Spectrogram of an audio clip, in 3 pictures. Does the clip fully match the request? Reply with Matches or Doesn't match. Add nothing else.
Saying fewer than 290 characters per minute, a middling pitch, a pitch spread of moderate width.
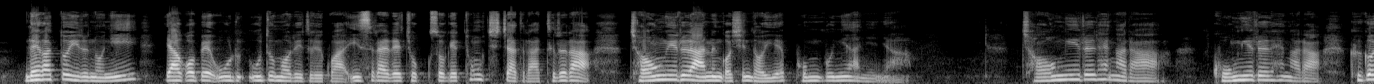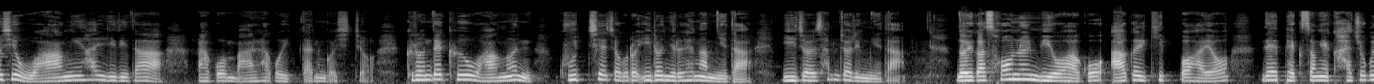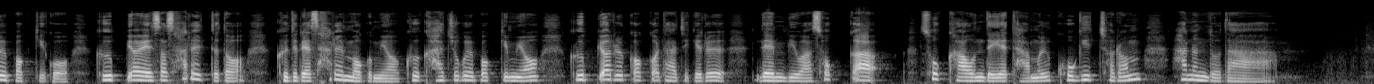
Matches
